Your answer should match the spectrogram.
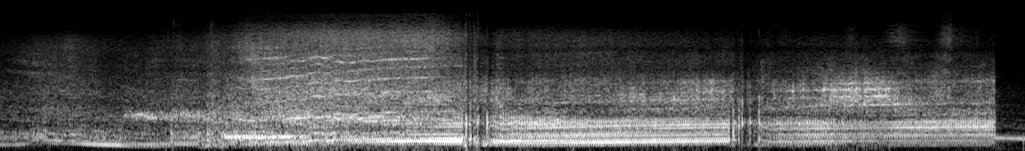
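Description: Rally car engine at full throttle on a flat-out run, its note climbing as it nears, with two brief breaks in the note about halfway through and again a few seconds later. The sound cuts off suddenly at the end.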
